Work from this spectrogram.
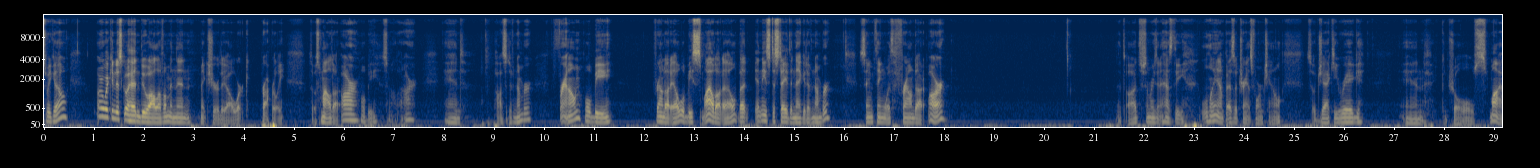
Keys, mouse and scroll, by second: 0.2-2.2 right drag, 3.2-5.1 drag, 5.6-7.4 drag, 8.0-9.9 drag, 10.1-12.8 drag, 16.2-18.0 drag, 23.8-26.2 drag, 26.6-28.4 drag.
